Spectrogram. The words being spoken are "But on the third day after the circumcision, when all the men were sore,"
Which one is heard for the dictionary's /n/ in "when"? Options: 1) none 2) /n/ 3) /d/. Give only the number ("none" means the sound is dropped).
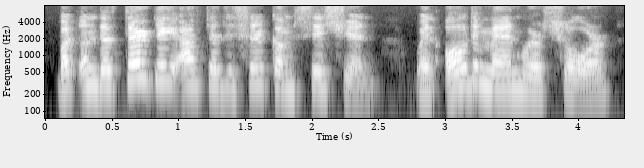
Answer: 2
